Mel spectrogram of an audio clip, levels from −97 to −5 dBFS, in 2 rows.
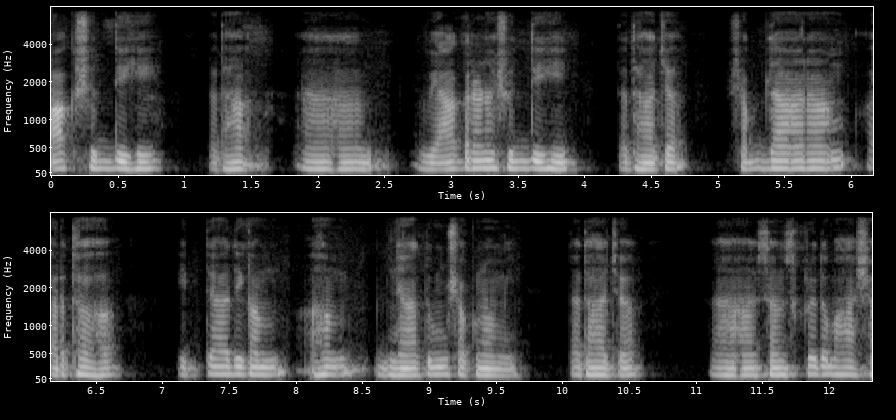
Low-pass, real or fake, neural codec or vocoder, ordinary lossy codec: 7.2 kHz; fake; vocoder, 22.05 kHz, 80 mel bands, Vocos; Opus, 64 kbps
